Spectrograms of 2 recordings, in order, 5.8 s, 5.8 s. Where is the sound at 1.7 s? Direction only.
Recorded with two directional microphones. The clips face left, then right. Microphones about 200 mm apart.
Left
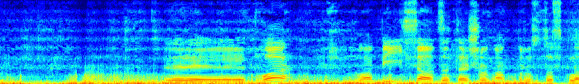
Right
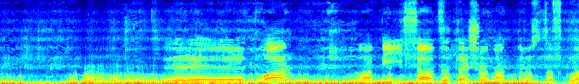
30° left (ahead or behind).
